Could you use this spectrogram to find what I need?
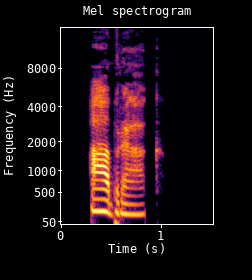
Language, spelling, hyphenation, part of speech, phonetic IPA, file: Hungarian, ábrák, áb‧rák, noun, [ˈaːbraːk], Hu-ábrák.ogg
- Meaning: nominative plural of ábra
